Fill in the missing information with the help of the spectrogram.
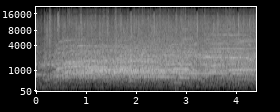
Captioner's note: audience cheers and claps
